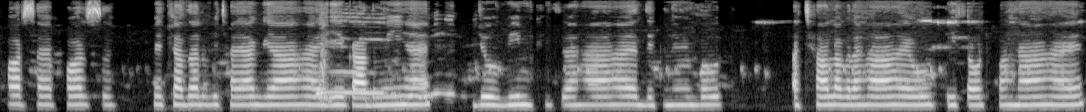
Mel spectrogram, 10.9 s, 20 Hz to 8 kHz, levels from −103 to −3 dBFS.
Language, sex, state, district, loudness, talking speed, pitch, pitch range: Hindi, female, Bihar, Purnia, -20 LUFS, 155 wpm, 220 Hz, 215-225 Hz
